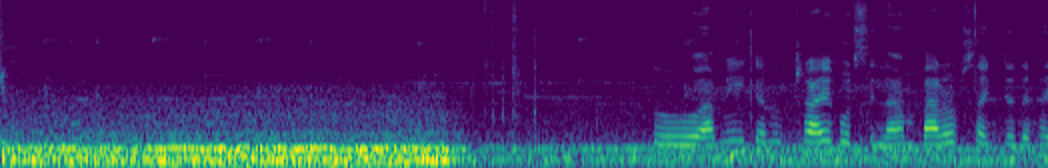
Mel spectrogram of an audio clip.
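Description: Engine and road noise rumble steadily inside a moving car.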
